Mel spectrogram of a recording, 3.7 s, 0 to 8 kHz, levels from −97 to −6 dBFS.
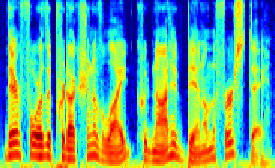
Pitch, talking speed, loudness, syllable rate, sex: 115 Hz, 210 wpm, -17 LUFS, 5.3 syllables/s, male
